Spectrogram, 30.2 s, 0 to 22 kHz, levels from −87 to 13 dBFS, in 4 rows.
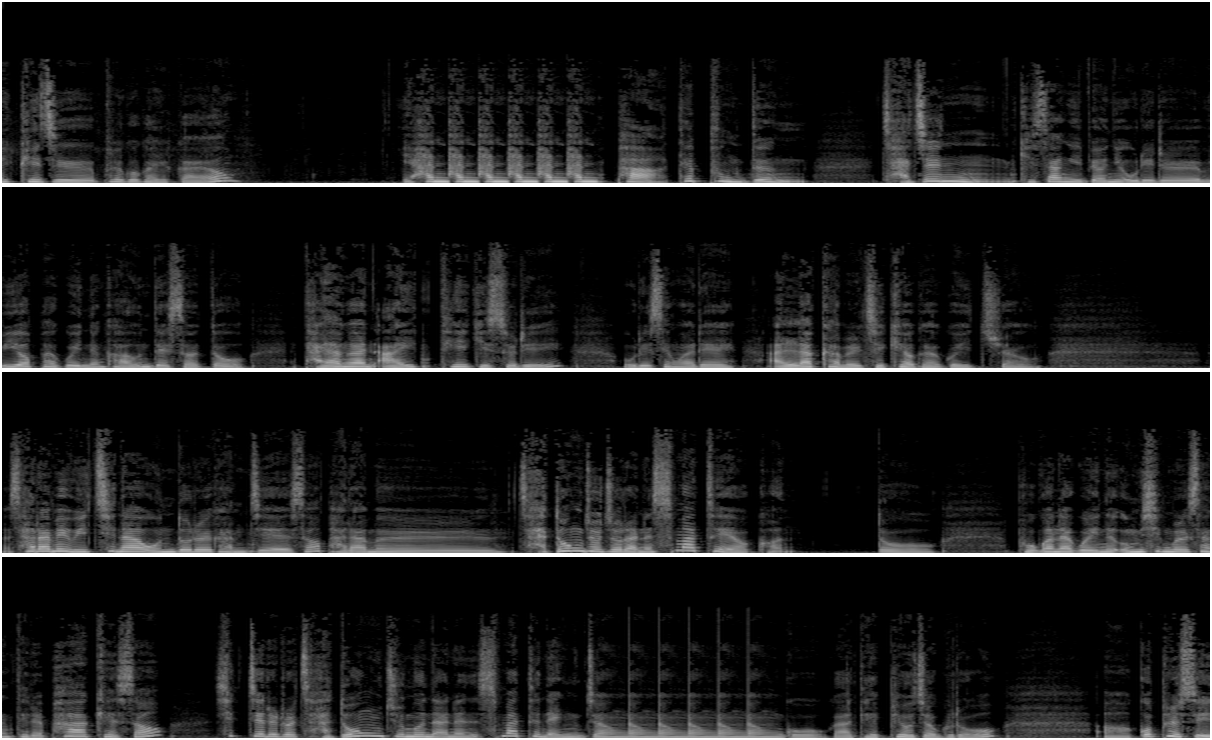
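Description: A machine-gun stutter, one 186 ms fragment repeating five times at about 5.4 Hz, hits 2.79–3.72 s and 26.56–27.49 s. This system hang loop means the driver froze while the hardware replayed a ring buffer, likely 8192 samples.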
